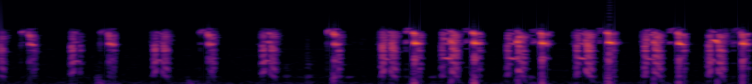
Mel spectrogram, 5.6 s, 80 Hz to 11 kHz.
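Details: Common kestrel calling at its nest on the Dunea water tower, Scheveningen, 10 April: a string of rasping, whining notes that begins spaced out and then speeds up to about two per second. There are faint clicks and the background is quiet.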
